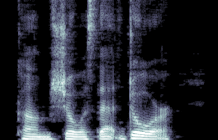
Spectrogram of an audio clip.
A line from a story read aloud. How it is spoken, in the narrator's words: he said gruffly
